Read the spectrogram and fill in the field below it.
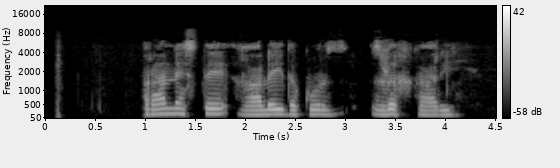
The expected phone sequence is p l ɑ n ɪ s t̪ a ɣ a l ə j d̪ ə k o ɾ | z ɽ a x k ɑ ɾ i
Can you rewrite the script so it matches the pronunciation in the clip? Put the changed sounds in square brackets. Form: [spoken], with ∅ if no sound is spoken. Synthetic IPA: p [ɾ] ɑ n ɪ s t̪ [e] ɣ [ɑ] l ə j d̪ ə k o ɾ | z ɽ [ə] x k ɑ ɾ i

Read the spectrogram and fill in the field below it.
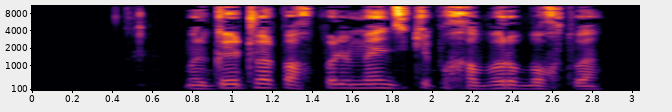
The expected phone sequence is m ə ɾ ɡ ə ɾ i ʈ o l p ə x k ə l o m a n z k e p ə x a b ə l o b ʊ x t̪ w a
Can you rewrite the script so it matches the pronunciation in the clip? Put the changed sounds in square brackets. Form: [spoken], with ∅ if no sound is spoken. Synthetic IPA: m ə ɾ ɡ ə ɾ i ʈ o l p ə x [p] ə l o m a n z k e p ə x a b ə [ɾ] o b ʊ x t̪ w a

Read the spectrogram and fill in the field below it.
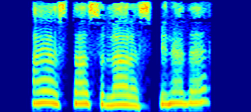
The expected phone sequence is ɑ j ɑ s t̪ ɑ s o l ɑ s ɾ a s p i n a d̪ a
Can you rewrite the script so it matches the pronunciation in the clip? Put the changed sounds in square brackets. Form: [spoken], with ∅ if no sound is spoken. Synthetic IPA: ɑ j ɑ s t̪ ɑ s o l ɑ [∅] ɾ a s p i n a d̪ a

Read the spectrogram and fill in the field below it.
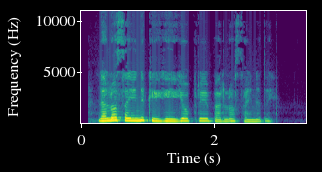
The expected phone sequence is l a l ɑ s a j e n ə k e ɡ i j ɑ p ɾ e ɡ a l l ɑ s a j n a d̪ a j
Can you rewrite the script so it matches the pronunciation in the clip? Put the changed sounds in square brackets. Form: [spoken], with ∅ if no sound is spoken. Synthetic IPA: l a l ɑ s a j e n ə k e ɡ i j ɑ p ɾ e [b] a [ɾ] l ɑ s a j n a d̪ a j

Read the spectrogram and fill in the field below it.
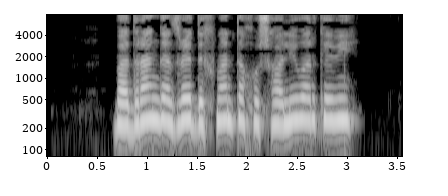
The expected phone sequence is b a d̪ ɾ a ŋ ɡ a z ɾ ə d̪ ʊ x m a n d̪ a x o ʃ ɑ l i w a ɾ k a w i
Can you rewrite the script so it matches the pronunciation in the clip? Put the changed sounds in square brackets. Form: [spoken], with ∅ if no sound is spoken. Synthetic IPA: b a d̪ ɾ a ŋ ɡ a z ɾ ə d̪ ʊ x m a n [t̪] a x o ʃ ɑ l i w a ɾ k a w i

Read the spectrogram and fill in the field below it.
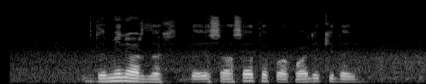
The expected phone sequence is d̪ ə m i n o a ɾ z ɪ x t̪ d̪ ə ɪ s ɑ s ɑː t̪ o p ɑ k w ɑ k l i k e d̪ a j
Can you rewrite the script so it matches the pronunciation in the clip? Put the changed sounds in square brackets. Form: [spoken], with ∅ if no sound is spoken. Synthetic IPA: d̪ ə m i n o a ɾ z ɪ x t̪ d̪ ə ɪ s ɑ s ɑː t̪ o p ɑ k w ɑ [∅] l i k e d̪ a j

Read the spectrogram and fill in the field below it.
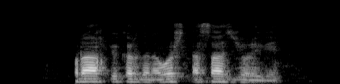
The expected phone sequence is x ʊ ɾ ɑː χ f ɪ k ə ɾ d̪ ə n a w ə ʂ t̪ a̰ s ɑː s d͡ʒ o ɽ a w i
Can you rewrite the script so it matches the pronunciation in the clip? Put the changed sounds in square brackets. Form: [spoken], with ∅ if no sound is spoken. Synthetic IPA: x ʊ ɾ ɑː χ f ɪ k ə ɾ d̪ ə n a w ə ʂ t̪ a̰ s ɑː s d͡ʒ o ɽ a w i

